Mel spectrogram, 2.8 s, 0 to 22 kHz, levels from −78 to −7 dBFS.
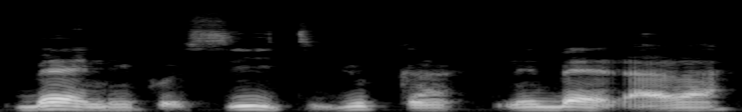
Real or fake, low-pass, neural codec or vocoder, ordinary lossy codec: real; 14.4 kHz; none; none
